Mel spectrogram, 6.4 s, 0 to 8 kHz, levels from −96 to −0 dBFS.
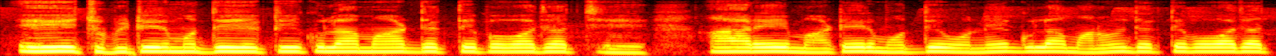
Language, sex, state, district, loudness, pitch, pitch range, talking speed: Bengali, male, Assam, Hailakandi, -16 LUFS, 175 Hz, 165-175 Hz, 170 wpm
